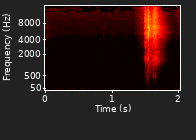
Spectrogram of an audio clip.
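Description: Nikon D7100 DSLR shutter firing once, about one and a half seconds in: a short, quick clack of mirror and shutter. The flash stays down because the camera is in auto flash-off mode.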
